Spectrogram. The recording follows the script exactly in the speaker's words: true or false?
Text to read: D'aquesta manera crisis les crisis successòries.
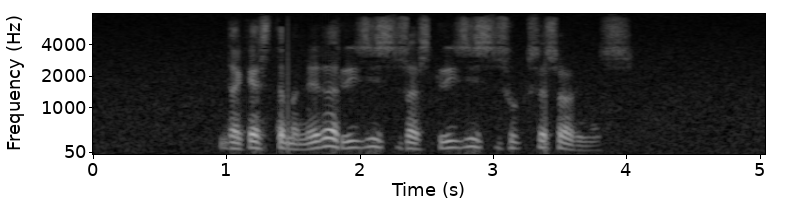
true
